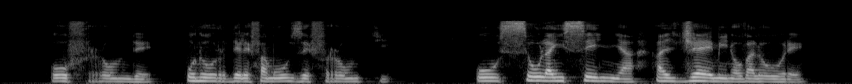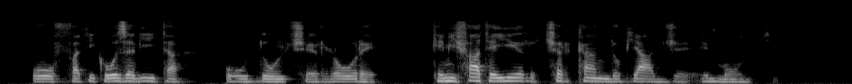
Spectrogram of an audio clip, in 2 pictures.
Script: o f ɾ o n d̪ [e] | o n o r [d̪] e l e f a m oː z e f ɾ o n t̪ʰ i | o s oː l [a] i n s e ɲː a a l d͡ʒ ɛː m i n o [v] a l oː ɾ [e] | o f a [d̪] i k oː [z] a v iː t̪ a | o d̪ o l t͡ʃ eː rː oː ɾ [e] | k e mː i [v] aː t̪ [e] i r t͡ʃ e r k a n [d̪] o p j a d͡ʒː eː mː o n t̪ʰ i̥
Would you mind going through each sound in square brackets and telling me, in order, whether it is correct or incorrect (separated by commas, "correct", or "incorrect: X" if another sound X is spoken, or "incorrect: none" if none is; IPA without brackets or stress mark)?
correct, correct, correct, correct, correct, incorrect: t̪, correct, correct, incorrect: f, correct, correct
